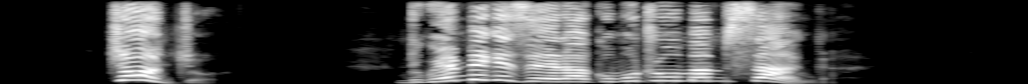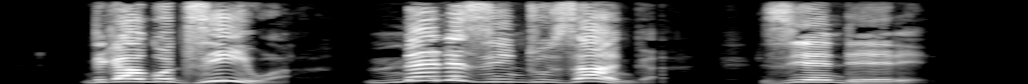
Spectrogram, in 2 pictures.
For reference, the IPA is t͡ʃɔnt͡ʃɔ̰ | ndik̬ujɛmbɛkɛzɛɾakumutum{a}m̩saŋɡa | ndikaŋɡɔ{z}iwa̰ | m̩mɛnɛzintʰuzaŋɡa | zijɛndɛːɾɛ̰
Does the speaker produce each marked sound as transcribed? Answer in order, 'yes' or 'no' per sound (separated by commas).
yes, no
